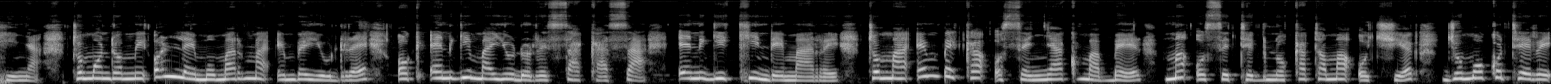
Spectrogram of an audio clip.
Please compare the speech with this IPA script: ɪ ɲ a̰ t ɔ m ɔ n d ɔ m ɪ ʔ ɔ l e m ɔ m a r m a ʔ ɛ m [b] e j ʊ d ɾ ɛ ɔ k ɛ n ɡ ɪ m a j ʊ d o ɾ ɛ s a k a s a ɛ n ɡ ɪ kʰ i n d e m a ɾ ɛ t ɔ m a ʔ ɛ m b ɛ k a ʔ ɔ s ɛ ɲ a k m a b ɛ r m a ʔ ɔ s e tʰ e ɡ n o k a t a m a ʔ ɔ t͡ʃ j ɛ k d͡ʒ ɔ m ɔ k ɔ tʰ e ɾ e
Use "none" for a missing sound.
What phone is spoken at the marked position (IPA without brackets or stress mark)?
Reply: b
